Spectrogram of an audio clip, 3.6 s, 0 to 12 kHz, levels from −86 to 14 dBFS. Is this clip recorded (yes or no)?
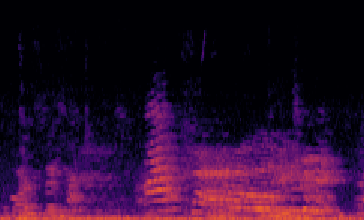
yes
